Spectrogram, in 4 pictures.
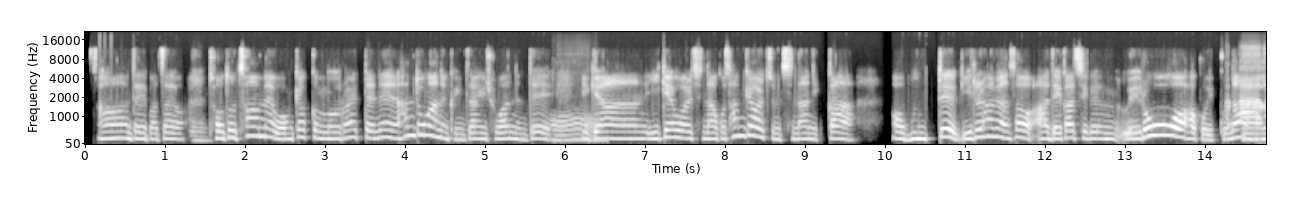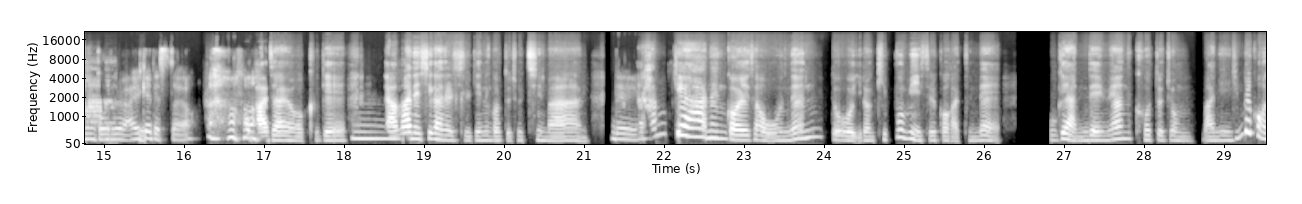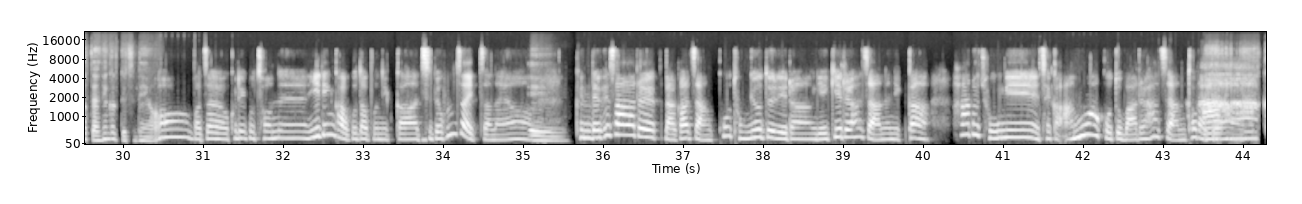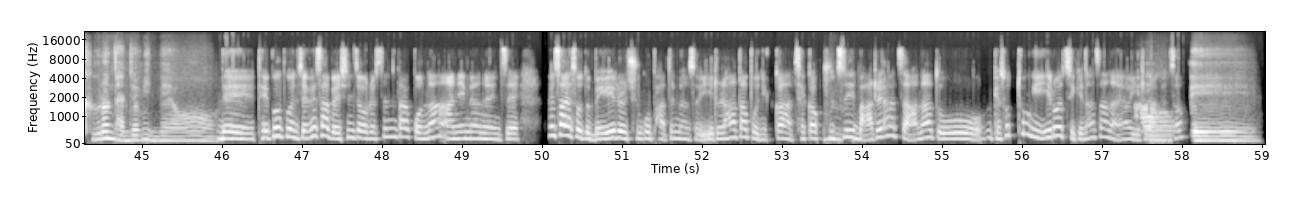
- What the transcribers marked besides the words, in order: other background noise; laugh; tapping
- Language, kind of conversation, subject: Korean, podcast, 원격근무가 더 늘어나면 우리의 일상 리듬은 어떻게 달라질까요?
